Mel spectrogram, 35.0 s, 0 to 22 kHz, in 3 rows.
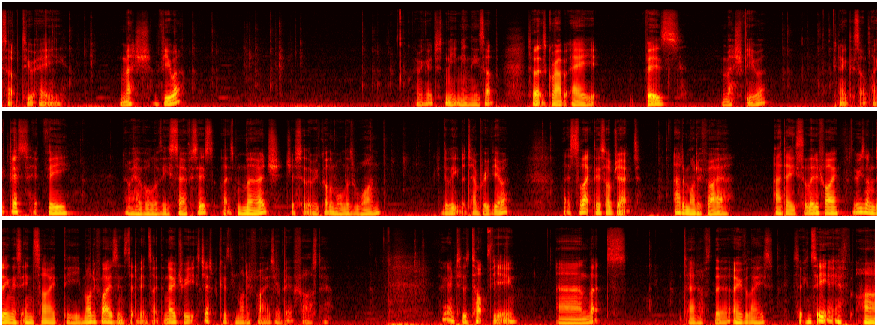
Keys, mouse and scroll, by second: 9.8 shift+a, 11.8 v, 12.6-14.6 middle drag, 14.6-16.9 drag, 16.9 x, 17.8-18.8 middle drag, 18.8 click, 22.2-25.6 drag, 25.8-28.7 middle drag, 28.7 KP_7, 29.6-31.8 shift+middle drag, 31.8 click, 32.0 scroll up 1, 32.2-33.7 shift+middle drag, 33.7-34.9 drag.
